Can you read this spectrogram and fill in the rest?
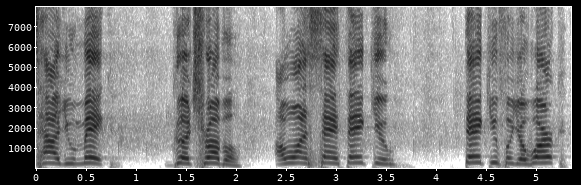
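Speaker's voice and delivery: loud, high, impassioned oratory; rousing rally close. Acted. Speaker thanking activists for their work, rousing rally close. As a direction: ring it out to the crowd, then ease off toward the blessing.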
